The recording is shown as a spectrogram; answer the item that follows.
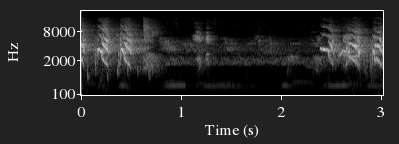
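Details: Rose-ringed parakeet squawking in harsh, grating bursts: a rapid cluster of notes at the start, a quieter stretch, then another loud ragged cluster.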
